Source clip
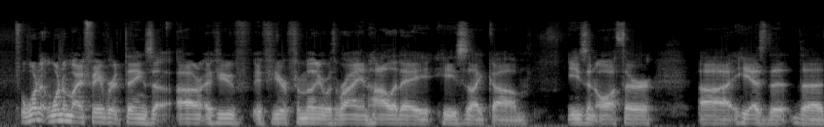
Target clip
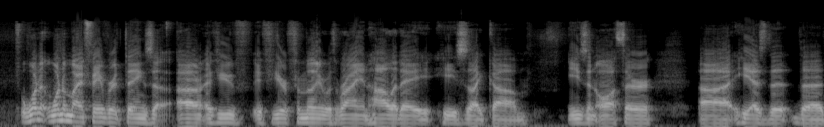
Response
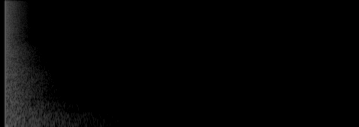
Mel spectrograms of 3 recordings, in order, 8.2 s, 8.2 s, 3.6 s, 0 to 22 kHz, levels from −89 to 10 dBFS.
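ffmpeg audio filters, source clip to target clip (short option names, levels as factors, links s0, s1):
-filter_complex "[0:a]acrossover=split=270|540|5200[s0][s1][s2][s3];[s2]aeval=exprs='0.141*(cos(1*acos(clip(val(0)/0.141,-1,1)))-cos(1*PI/2))+0.01*(cos(3*acos(clip(val(0)/0.141,-1,1)))-cos(3*PI/2))+0.0126*(cos(4*acos(clip(val(0)/0.141,-1,1)))-cos(4*PI/2))+0.00631*(cos(7*acos(clip(val(0)/0.141,-1,1)))-cos(7*PI/2))':c=same[s4];[s3]dynaudnorm=f=160:g=3:m=2.11[s5];[s0][s1][s4][s5]amix=inputs=4:normalize=0,volume=1.19"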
